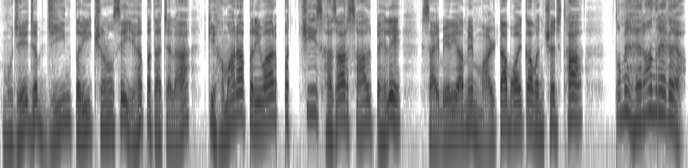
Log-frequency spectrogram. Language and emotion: Hindi, surprised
